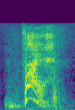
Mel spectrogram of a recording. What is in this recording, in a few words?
fire; Schuetzenchor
